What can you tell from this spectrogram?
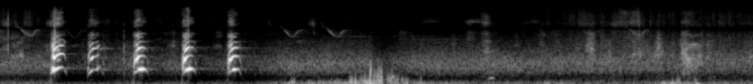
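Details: Cocker Spaniels at a dog training and boarding kennels in the Worcestershire countryside: five sharp, bright barks in quick succession about half a second apart, then low rumbling handling noise and a few faint distant sounds.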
